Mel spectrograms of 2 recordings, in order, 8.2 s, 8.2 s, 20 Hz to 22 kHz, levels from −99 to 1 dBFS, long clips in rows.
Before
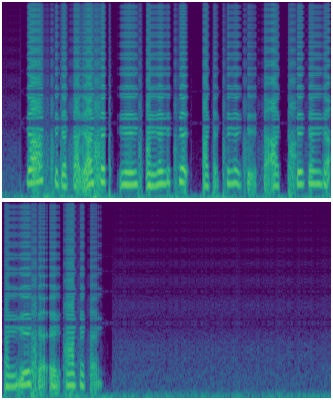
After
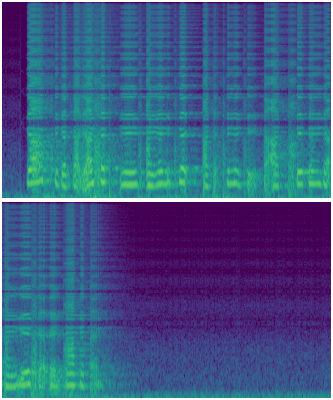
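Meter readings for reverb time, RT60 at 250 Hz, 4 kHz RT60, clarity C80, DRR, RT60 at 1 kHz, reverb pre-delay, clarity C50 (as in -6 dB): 1.2 s, 1.2 s, 1.1 s, 12.5 dB, 9.0 dB, 1.2 s, 7 ms, 11.0 dB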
